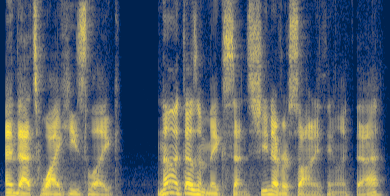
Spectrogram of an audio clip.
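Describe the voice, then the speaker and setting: Male reaction co-host, lowish voice, animated and rambling, casual fan chat with bits of imagined dialogue. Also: brisk, slightly rough. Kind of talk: casual excited chat about an anime episode.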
